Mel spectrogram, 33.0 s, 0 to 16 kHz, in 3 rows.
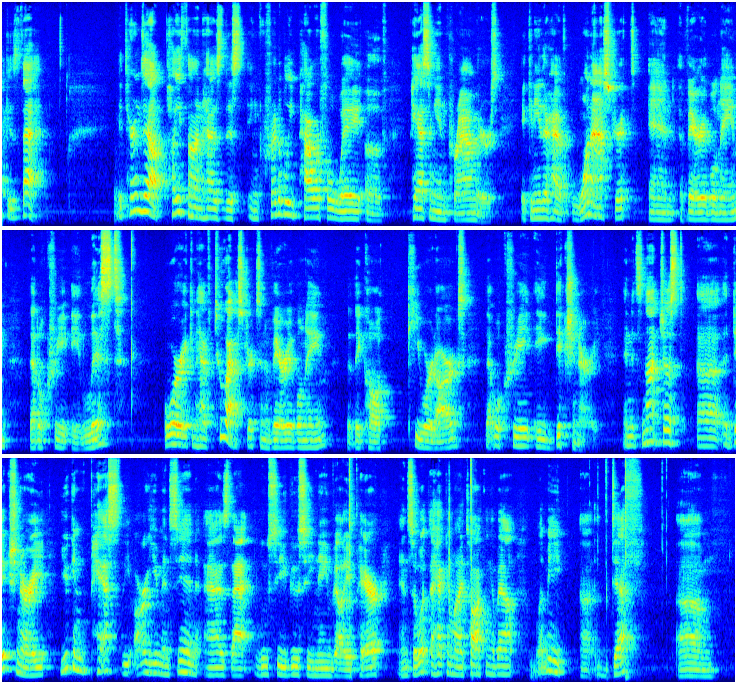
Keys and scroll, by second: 27.3 Return, 29.0 q, 30.6-31.9 typing.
